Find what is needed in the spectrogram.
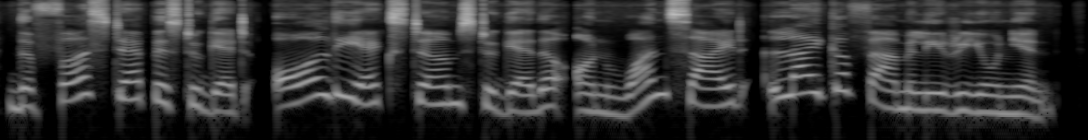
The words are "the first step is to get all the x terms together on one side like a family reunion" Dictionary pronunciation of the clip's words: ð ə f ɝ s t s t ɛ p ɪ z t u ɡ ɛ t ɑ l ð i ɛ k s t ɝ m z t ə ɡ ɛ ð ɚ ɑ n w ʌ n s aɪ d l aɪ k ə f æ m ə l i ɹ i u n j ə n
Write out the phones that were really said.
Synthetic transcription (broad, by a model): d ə f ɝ t s t ɛ p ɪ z t u ɡ ɛ t ɑ l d i ɛ k s t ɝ m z t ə ɡ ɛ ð ɚ ɑ n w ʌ n s aɪ d l aɪ k ə f æ m ə l i ɹ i u n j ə n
